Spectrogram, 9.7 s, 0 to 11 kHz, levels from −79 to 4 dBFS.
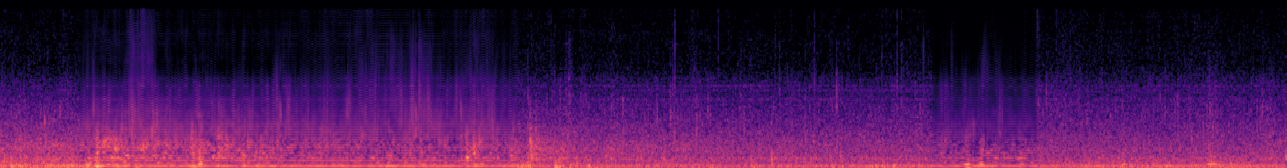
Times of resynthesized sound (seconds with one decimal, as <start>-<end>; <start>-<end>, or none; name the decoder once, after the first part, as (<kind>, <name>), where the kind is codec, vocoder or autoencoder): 0.6-3.9 (vocoder, BigVGAN v2); 7.0-7.8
